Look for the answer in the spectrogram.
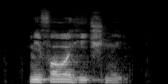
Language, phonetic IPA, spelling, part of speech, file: Ukrainian, [mʲifɔɫoˈɦʲit͡ʃnei̯], міфологічний, adjective, LL-Q8798 (ukr)-міфологічний.wav
- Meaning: mythological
